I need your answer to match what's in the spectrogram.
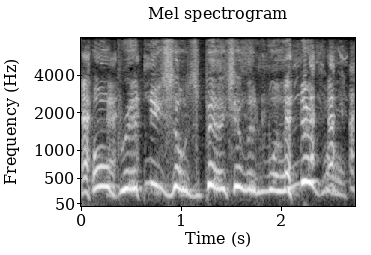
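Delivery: very high, squeaky cartoon mouse voice. Retelling what a guy said about Brittany: imitating a guy's Mickey Mouse voice. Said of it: "he went up and used that voice".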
